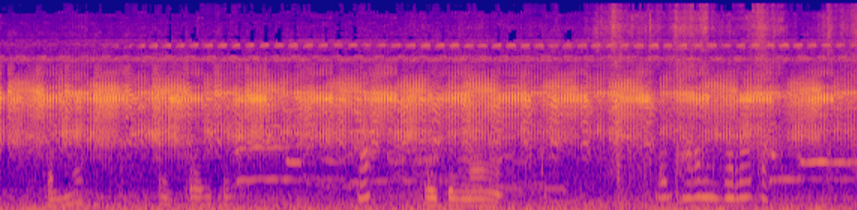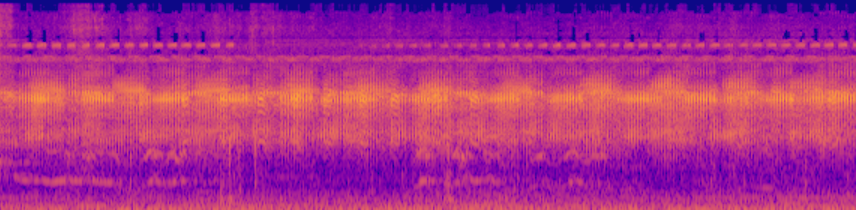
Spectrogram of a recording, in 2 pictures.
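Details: Frogs calling at night: a dense, continuous high chorus of rapid pulsed croaks forming a steady buzzing wall, with faint low wavering tones, possibly voices, drifting beneath.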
